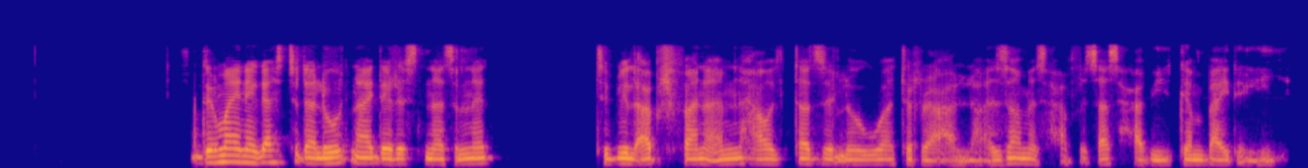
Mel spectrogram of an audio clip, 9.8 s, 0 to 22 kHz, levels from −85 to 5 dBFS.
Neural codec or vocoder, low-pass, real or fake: codec, 16 kHz, 2 kbps, FunCodec, trained on LibriTTS, 25 frames a second; 7.2 kHz; fake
